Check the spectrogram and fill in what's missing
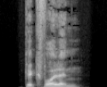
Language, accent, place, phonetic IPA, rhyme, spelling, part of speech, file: German, Germany, Berlin, [ɡəˈkvɔlən], -ɔlən, gequollen, verb, De-gequollen.ogg
- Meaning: past participle of quellen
